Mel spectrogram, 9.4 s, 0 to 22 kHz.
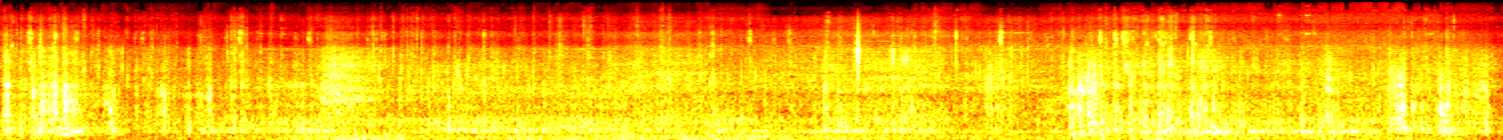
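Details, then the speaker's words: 2020 Vitus Sommet CRS mountain bike on a dirt trail, recorded on a chest-mounted GoPro, after the internally routed cables were sleeved with wiring loom. Only tyre roar and wind are heard; the cable rattle is gone. "there we go, guys. Completely different. No more noisy, horrible rattles, which drives you mental."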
